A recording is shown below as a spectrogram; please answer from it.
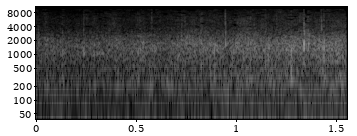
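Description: Round of applause from a banquet crowd at the 1995 White House Correspondents' Dinner for award winners, a dense even clatter of clapping filling the brief moment.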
